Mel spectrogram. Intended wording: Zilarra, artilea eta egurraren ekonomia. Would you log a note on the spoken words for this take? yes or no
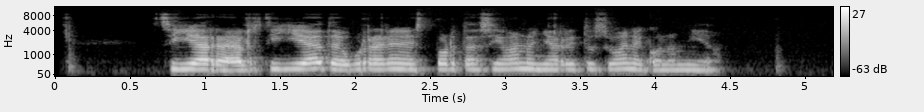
yes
